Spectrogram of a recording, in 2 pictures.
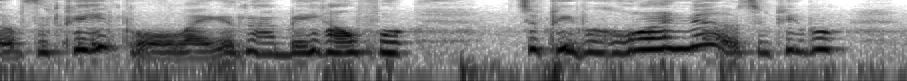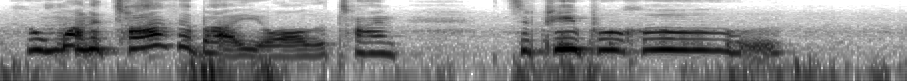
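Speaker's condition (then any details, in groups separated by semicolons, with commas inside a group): Cerebral palsy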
